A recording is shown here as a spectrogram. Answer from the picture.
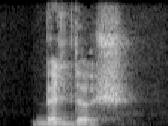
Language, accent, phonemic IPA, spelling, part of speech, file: French, France, /bɛl.dɔʃ/, belle-doche, noun, LL-Q150 (fra)-belle-doche.wav
- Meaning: synonym of belle-mère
